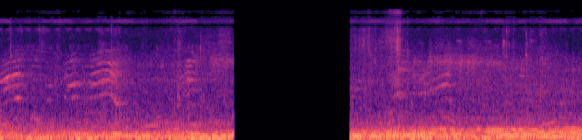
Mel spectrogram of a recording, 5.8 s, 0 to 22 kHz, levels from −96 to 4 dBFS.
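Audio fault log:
2.34–3.50 s, playback stall: the sound stops in mid-flow and the output holds silent for about 1.16 s before resuming. A gap this long points to the player likely running dry of buffered data or having its output thread blocked, leaving nothing to send until it recovered.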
